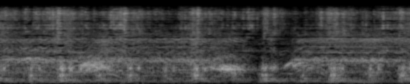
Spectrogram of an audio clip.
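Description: Powwow drum group playing a grass dance song: a big drum beaten steadily under high, wavering group singing, with the jingle of the dancers' bells.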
